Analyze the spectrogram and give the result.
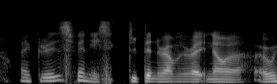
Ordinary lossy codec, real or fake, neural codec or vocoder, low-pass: none; fake; codec, 16 kHz, 1 kbps, X-Codec, HuBERT features, trained on LibriSpeech; none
